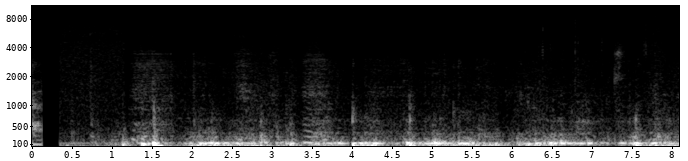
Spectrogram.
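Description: Noise from the upstairs flat coming through a thin ceiling: a heavy, muffled low rumble with several dull thumps, the clearest about a second and a half in and again around four seconds.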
